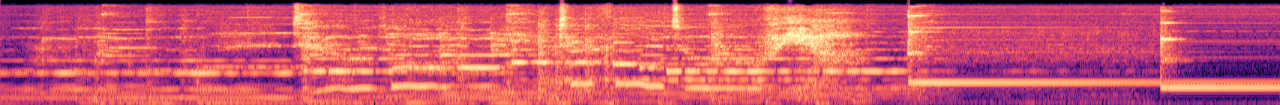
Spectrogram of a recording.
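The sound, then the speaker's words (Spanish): A doorbell chime rings over a dense, busy layer of sound, with two clear struck chime notes near the end, the second lower than the first. “Pero sonó el timbre”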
